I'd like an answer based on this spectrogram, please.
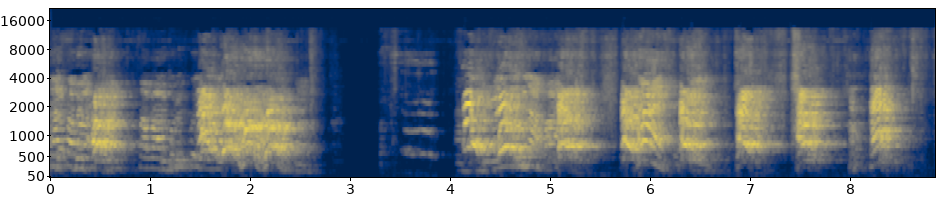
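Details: German Shepherds chained for the first time, barking loudly in harsh bursts, first a rapid run, then after a short pause a series of single barks about every half second to second; human voices faintly mixed in.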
